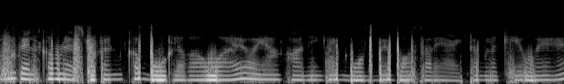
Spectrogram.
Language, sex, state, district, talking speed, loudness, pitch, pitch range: Hindi, female, Bihar, West Champaran, 200 wpm, -20 LUFS, 205 Hz, 200-230 Hz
